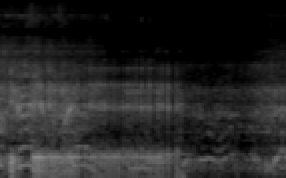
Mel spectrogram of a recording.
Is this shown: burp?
yes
